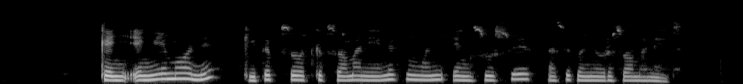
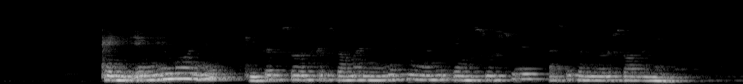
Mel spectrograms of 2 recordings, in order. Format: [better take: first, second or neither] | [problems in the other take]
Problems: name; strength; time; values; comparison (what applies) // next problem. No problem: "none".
first | room echo; dies away in 0.7 s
